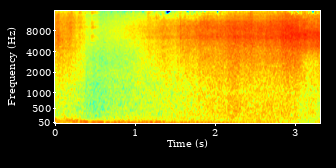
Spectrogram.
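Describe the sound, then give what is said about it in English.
Walls of water crash back down into the sea over an army of soldiers, a loud, continuous rush like heavy surf breaking, with a deep rumble underneath and a windy hiss throughout. No voices are heard. “And the walls of water splashed back down into the sea, covering all the Egyptian soldiers.”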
